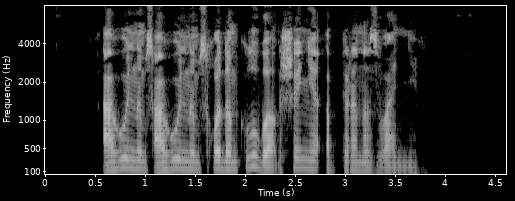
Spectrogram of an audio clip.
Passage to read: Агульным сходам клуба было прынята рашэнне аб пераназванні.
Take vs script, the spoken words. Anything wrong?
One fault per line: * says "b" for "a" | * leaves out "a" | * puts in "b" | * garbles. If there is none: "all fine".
* puts in "агульным"
* leaves out "было прынята"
